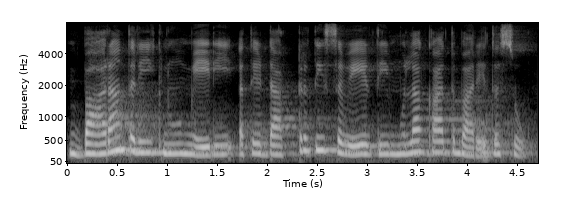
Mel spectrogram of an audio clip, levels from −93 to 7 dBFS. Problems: background sounds at intervals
